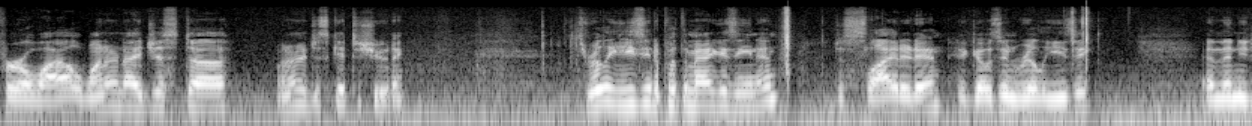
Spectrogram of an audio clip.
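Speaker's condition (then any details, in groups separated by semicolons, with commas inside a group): No condition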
